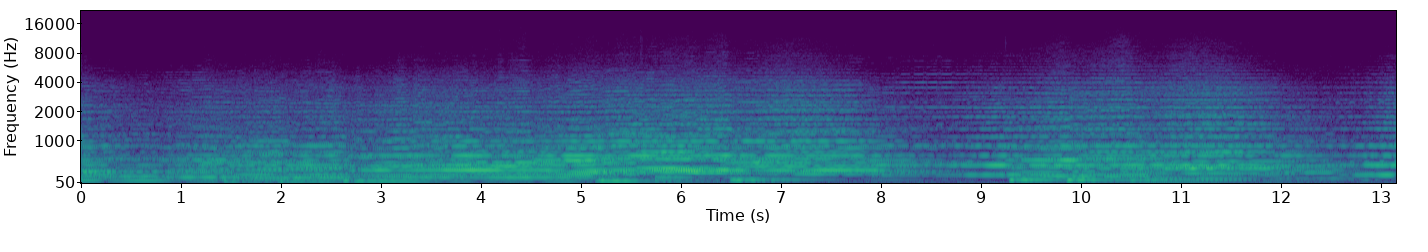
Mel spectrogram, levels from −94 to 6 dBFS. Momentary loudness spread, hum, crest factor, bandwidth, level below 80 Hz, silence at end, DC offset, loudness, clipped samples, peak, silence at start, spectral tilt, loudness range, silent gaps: 12 LU; none; 16 dB; 8.6 kHz; -54 dBFS; 0 s; under 0.1%; -34 LUFS; under 0.1%; -18 dBFS; 0 s; -8 dB/octave; 5 LU; none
